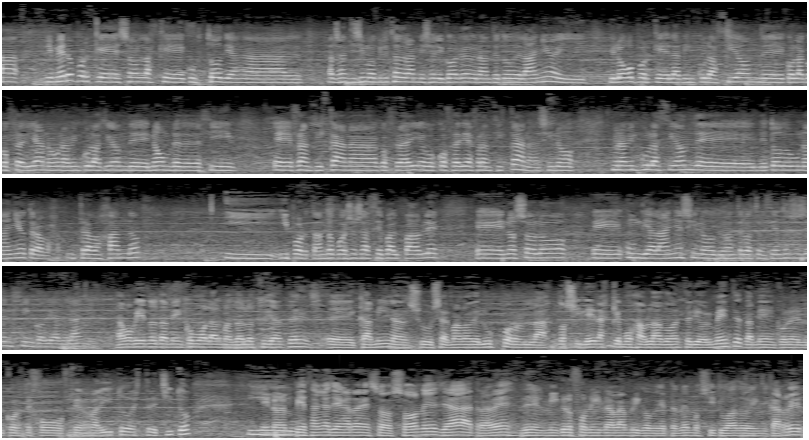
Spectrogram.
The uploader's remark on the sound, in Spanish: Pasamos a sones en directo desde la posición del palio. Sonidos del paso de palio avanzando por Carrera. Conectamos en directo para escuchar como el Cristo de las Misericordias avanza por calle Maestra.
